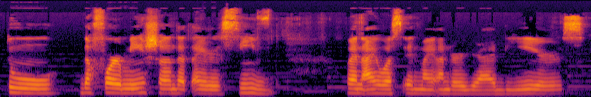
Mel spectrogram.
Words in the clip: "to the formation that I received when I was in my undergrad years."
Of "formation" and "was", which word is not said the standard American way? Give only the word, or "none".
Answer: was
